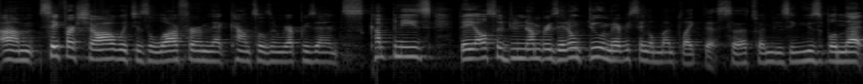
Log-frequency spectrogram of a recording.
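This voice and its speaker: A woman's plain, everyday voice, medium in pitch with ordinary pitch variation, at a fairly quick pace with hardly any pauses. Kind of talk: presentation with slides.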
